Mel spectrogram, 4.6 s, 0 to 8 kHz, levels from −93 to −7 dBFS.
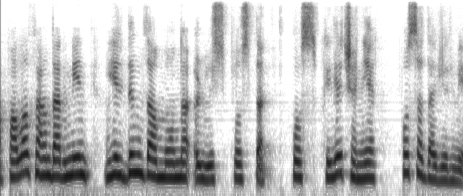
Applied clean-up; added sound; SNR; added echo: neural mask model DeepFilterNet 3.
